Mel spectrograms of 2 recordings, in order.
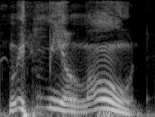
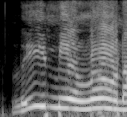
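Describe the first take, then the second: First: "Leave me alone" said through a laugh, half-joking; laughing plea. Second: "Leave me alone" yelled high and loud; playing the pushed student, shouting. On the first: Pretend. Student pretending to be pestered, laughing it out. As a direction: giggle as you beg them off. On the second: Acting as the student blocked from class, loud high yell. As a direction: bark it to shove them away. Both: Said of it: "That's how I feel".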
